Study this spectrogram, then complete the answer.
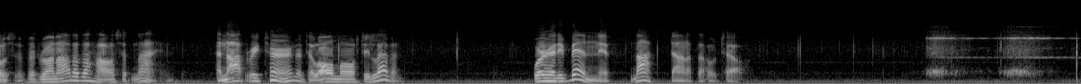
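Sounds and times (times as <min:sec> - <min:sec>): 
speech: 0:00.0 - 0:04.1, 0:05.3 - 0:07.5
doorbell ringing: 0:09.3 - 0:10.7.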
